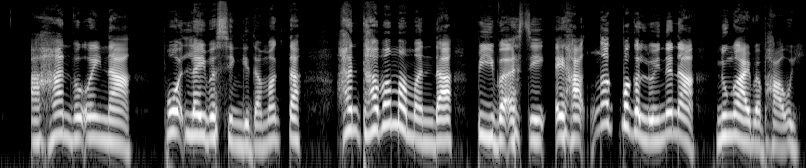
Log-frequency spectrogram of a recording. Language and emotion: Manipuri, surprised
